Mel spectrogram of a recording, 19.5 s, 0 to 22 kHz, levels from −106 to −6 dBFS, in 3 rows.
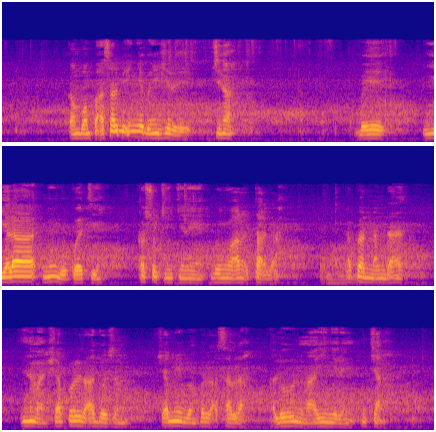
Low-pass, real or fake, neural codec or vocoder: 7.2 kHz; real; none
